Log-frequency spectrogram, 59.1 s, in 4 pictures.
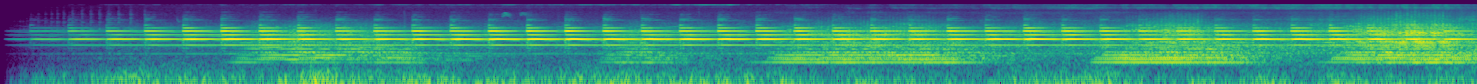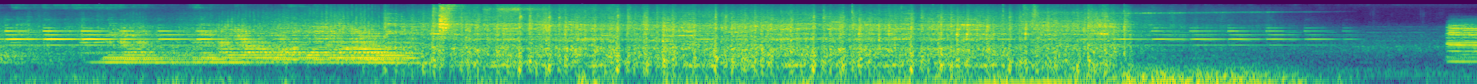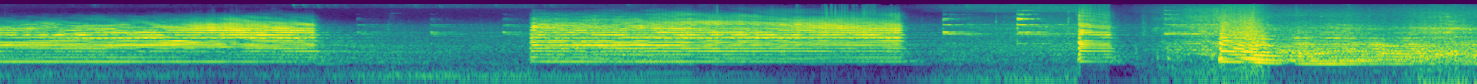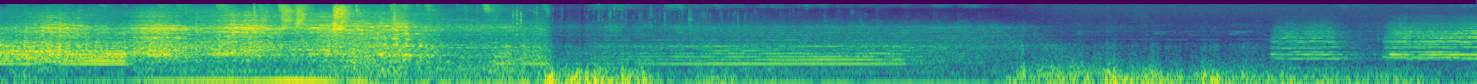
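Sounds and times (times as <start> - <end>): train wheels on rails: 0.3 - 29.3, 38.9 - 59.0
locomotive air horn blasts: 2.3 - 4.4, 6.0 - 7.0, 7.6 - 9.8, 10.9 - 12.6, 13.3 - 19.1, 29.2 - 33.1, 34.8 - 38.8, 40.3 - 40.9, 41.6 - 46.2, 50.6 - 53.7, 57.0 - 59.0.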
